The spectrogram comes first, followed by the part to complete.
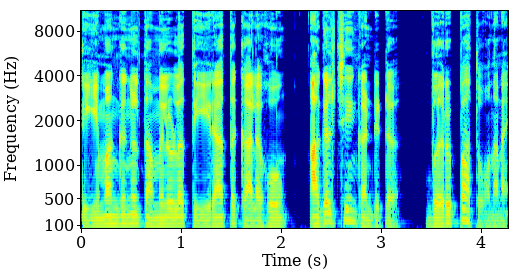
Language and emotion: Malayalam, disgusted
